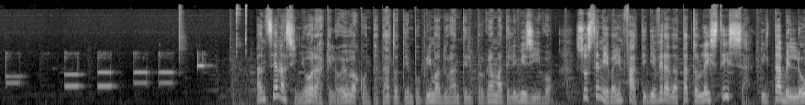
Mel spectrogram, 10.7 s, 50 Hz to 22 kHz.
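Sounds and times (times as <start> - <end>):
DTMF keypad tones of a telephone number being dialed: 0.1 - 2.8
speech: 3.4 - 10.7.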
